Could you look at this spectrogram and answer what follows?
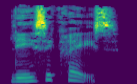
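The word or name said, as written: LÆSEKREDS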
